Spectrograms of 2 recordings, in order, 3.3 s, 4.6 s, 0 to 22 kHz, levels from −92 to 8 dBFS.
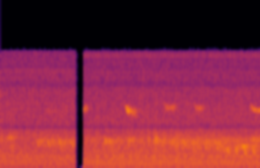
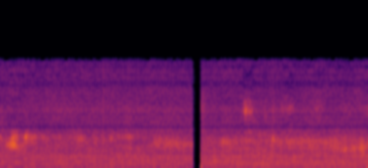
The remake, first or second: second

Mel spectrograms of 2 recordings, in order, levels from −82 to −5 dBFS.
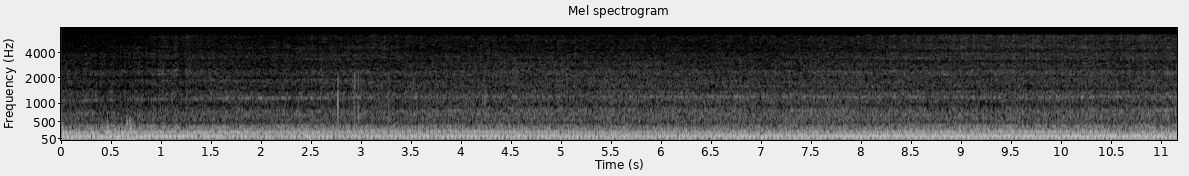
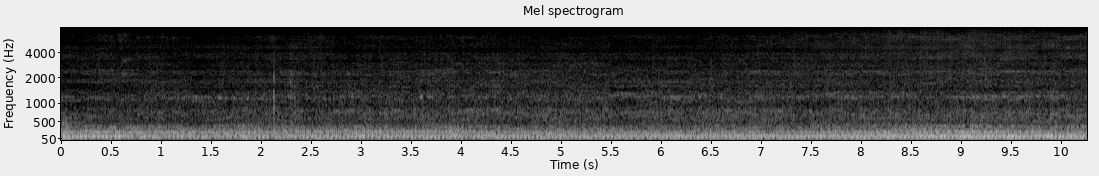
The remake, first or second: second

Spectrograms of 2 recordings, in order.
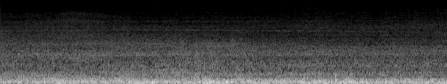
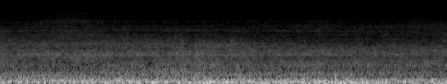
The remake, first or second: second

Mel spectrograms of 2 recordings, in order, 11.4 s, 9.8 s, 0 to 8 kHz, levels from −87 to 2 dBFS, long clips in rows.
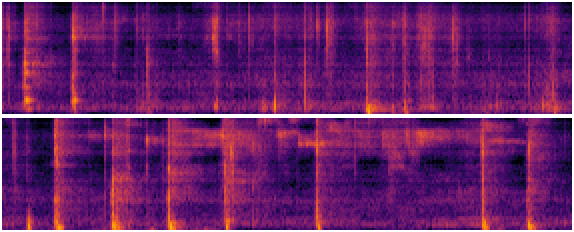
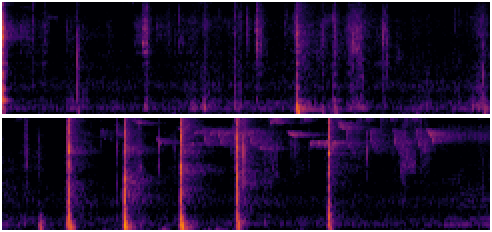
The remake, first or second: first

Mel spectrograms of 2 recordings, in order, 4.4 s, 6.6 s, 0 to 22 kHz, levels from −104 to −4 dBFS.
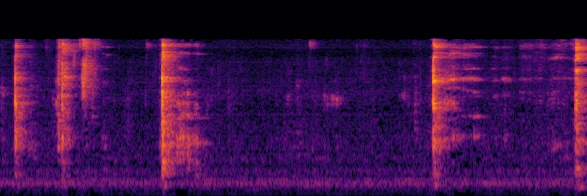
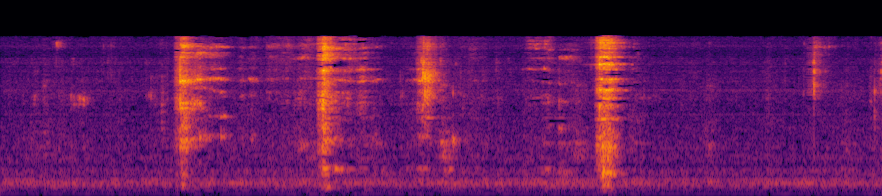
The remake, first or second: second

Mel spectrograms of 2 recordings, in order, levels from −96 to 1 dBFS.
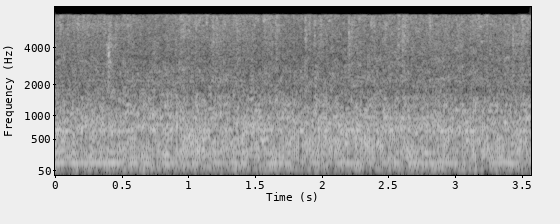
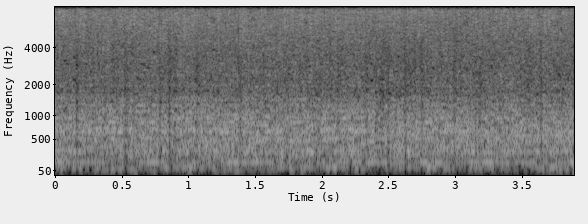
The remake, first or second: first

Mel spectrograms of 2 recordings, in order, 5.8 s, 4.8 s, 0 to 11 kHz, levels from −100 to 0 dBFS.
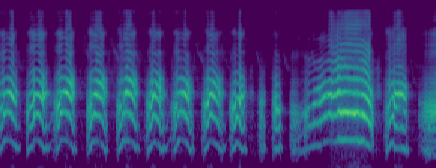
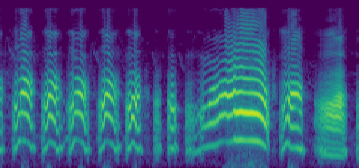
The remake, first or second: first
